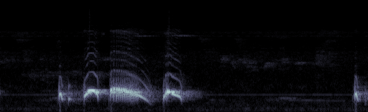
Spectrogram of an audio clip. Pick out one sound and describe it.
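A spotted dove coos in a short, rolling phrase.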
